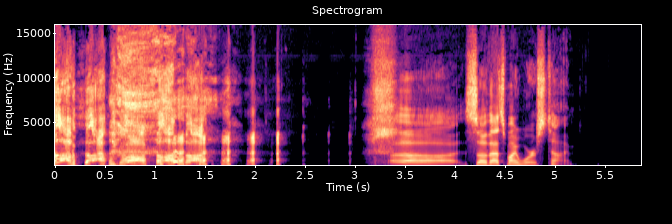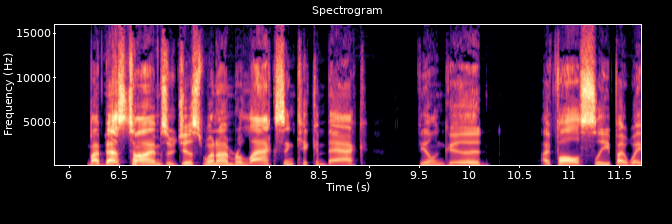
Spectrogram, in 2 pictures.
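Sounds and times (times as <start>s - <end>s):
person imitating a man coughing while trying to eat: 0.0s - 2.3s
laughter: 0.0s - 3.8s
speech: 4.2s - 5.3s, 6.2s - 11.7s.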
